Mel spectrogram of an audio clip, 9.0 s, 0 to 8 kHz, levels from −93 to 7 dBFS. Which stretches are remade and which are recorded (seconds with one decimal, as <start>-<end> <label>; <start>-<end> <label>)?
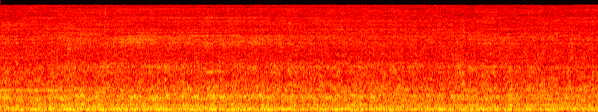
0.0-4.3 recorded; 4.3-6.5 remade; 6.5-9.0 recorded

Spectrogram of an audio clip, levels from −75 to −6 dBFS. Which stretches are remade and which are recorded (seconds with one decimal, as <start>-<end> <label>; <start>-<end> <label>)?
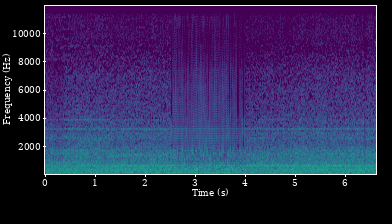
0.0-2.5 recorded; 2.5-4.0 remade; 4.0-6.6 recorded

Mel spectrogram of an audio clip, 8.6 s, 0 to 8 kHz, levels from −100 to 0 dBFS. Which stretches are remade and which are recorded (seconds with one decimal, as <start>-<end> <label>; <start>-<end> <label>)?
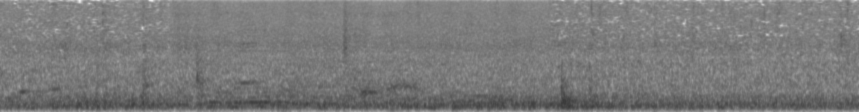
0.0-1.7 recorded; 1.7-5.5 remade; 5.5-8.6 recorded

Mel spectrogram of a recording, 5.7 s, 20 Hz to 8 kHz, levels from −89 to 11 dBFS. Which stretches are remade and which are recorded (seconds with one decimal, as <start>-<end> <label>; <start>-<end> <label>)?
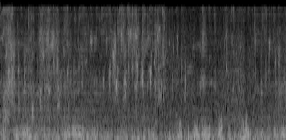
0.0-3.1 remade; 3.1-3.9 recorded; 3.9-4.4 remade; 4.4-5.1 recorded; 5.1-5.7 remade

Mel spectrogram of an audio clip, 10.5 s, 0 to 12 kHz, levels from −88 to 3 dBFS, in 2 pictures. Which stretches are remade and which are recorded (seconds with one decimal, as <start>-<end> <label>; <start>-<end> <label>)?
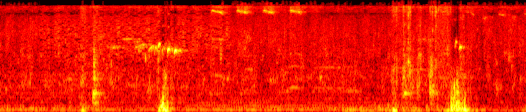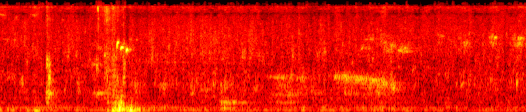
0.0-10.5 recorded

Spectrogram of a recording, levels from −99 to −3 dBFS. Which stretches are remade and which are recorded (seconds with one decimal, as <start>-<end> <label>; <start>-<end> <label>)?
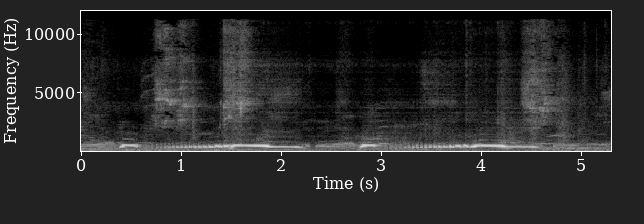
0.0-1.4 recorded; 1.4-4.6 remade; 4.6-5.3 recorded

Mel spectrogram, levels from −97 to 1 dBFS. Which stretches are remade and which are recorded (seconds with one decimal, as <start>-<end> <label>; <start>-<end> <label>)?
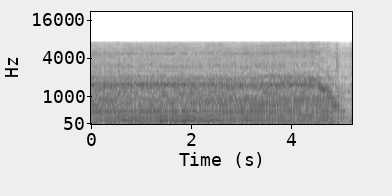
0.0-5.2 remade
